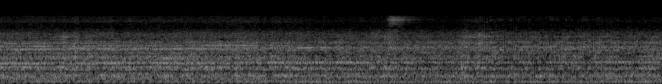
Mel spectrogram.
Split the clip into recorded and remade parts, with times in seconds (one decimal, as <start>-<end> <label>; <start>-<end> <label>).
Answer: 0.0-4.8 recorded; 4.8-6.0 remade; 6.0-6.6 recorded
